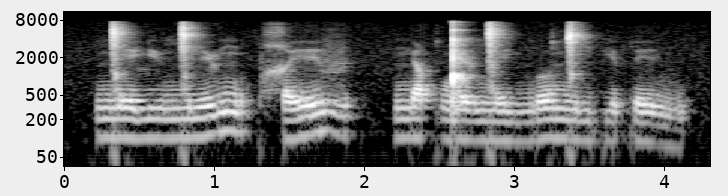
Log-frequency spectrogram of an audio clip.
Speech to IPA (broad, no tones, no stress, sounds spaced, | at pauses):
ŋ͡ǀ e lʲ ɨ ŋ͡ǀ i ɭ ŋ ʊ p χ ɪ v | ŋ ɛ q ŋ͡ǃ ɛ ɭ ŋ͡ǀ e j ŋ o ŋ͡ǀ i pʲ ɛ p ɾ ɪ ŋ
